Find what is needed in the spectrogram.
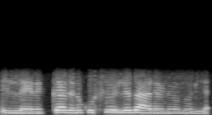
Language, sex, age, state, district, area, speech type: Malayalam, female, 18-30, Kerala, Kasaragod, rural, conversation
